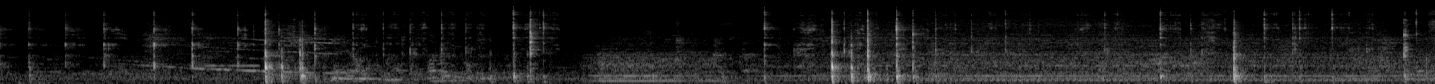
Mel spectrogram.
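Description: Metal utensil clinking and scraping against a bowl in a series of sharp clicks as noodles are stirred and mixed with their sauce. A steady hum sets in about six seconds in.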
